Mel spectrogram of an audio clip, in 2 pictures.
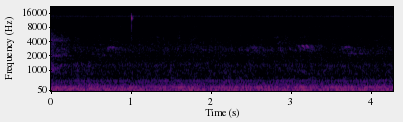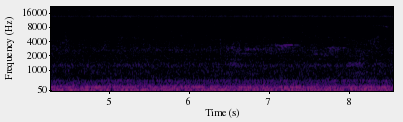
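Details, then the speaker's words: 2014 Toyota Corolla LE, 1.8 2ZR-FE, in for rough idle, no throttle response and code P2118. At start-up before the test drive it idles a little high, then settles as a quiet, steady, smooth hum. "A little bit of high idle. I was told that you have to drive it for like 15 minutes, stop and go traffic. Well, it is coming down now."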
